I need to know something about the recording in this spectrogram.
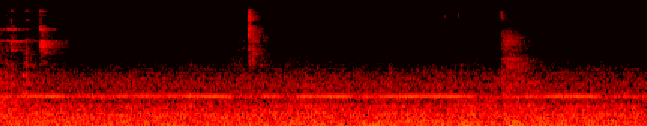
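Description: Faint scrapes of two metal spoons scooping thick muffin batter into paper liners in a muffin tin, three soft strokes, over a faint steady high-pitched hum.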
